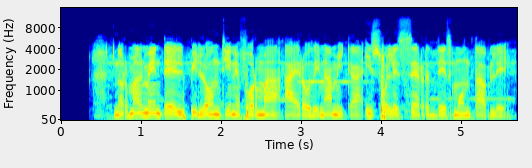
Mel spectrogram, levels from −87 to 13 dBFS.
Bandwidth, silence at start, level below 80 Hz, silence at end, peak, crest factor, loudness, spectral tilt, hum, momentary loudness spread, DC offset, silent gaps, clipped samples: 11 kHz; 0.4 s; -42 dBFS; 0 s; -2 dBFS; 18 dB; -18 LUFS; -5.5 dB/octave; none; 5 LU; under 0.1%; none; under 0.1%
